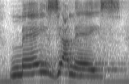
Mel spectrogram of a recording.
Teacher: Sim, são ditongos abertos tônicos.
